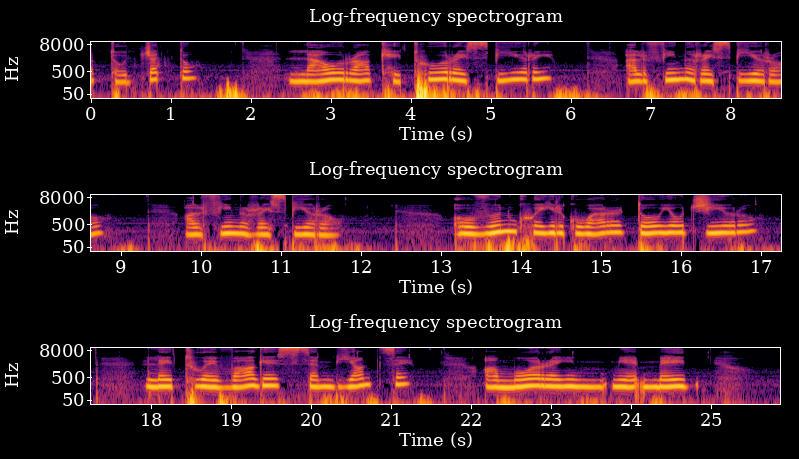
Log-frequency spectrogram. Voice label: o del mio dolce ardor pronunciation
